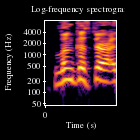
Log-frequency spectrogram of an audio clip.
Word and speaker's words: Lancaster: I've spent enough hours and days there that I know how to say it. Lancaster. There's no E in it, my friend.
